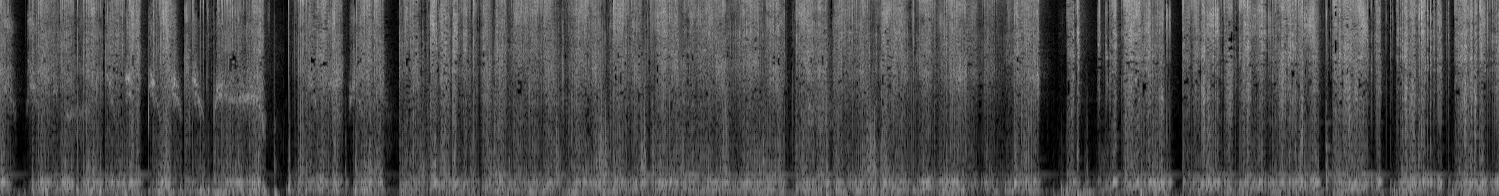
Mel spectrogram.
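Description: Long acrylic nails scratch fast and hard across the hollow metal mesh grille of a black microphone. The result is a dense, continuous, bass-heavy rasping with brief pauses between bursts.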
